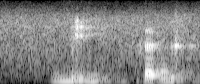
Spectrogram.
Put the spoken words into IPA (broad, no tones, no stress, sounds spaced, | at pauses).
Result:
ɡ͡b i ɡ kː ə ɡ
